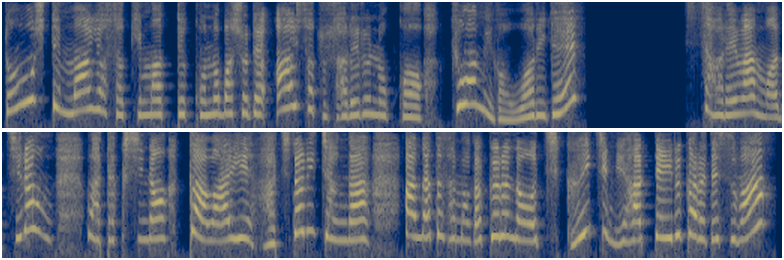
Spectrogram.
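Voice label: HELLO Japanese, Voice; GF Alarm; Kolibri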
